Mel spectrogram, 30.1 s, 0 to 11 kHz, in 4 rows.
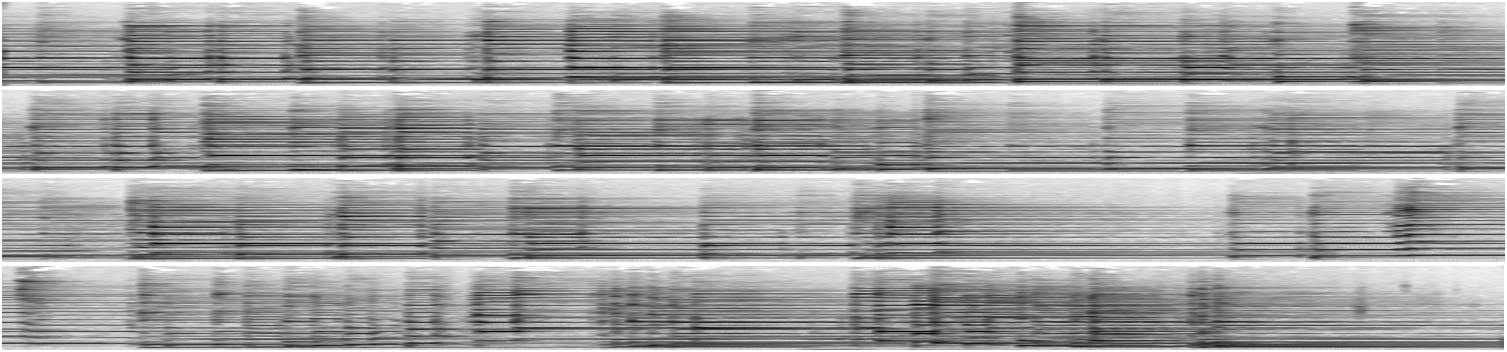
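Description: Enya EGA X1 Pro acoustic-electric guitar played fingerstyle unplugged, with its built-in speaker and effects off: bass notes picked under a melody and chords. The last chord rings out and fades near the end.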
